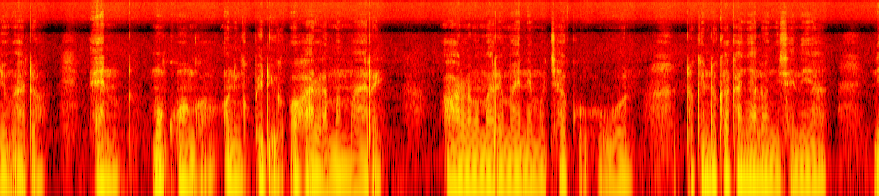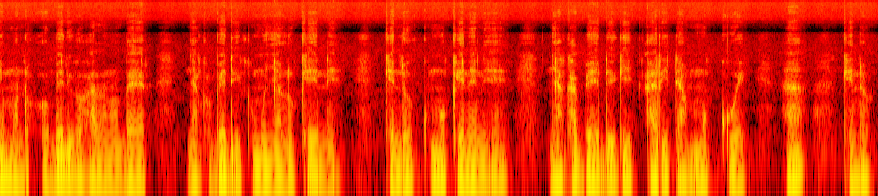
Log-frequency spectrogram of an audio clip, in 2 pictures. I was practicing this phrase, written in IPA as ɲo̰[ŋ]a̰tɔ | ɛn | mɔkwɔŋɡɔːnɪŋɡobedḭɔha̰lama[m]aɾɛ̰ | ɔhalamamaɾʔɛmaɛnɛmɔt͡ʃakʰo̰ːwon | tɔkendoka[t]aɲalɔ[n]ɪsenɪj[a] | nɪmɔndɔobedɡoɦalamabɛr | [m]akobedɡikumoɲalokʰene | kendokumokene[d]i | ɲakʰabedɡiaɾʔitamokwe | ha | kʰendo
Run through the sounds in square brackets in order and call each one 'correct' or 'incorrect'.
correct, correct, incorrect: k, incorrect: ɲ, correct, incorrect: ɲ, incorrect: n

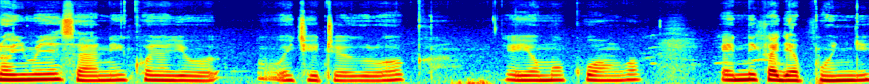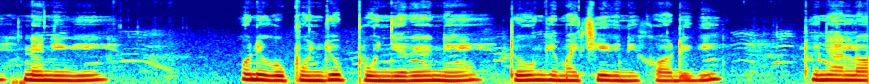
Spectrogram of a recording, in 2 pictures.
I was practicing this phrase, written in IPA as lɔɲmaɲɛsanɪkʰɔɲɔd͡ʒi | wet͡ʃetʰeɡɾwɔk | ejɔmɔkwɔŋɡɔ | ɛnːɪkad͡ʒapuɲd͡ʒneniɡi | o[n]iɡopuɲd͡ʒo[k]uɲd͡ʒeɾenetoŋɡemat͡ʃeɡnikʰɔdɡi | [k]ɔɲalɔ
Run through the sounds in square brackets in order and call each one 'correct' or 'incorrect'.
correct, incorrect: p, incorrect: t

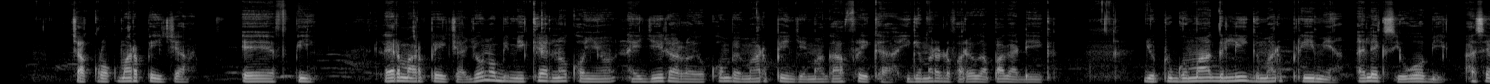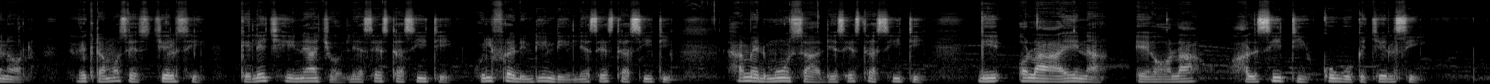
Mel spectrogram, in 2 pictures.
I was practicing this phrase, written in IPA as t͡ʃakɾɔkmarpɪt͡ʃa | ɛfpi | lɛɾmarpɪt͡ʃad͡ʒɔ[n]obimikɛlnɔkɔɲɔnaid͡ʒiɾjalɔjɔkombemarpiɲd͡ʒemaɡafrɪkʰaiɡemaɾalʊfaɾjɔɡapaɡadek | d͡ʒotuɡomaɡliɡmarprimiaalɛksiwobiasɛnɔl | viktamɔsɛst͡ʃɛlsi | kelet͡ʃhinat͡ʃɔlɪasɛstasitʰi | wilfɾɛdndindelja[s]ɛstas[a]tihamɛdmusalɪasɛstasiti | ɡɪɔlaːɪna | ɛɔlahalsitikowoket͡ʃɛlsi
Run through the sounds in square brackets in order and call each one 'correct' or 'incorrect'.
correct, correct, incorrect: i

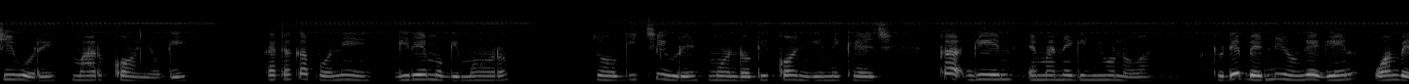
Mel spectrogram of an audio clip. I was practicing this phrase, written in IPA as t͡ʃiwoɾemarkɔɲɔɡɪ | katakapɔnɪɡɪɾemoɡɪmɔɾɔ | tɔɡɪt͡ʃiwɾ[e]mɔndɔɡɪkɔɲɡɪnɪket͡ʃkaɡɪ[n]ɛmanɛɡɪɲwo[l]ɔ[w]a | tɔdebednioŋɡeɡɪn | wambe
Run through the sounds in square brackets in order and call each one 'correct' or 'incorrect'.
correct, correct, correct, correct

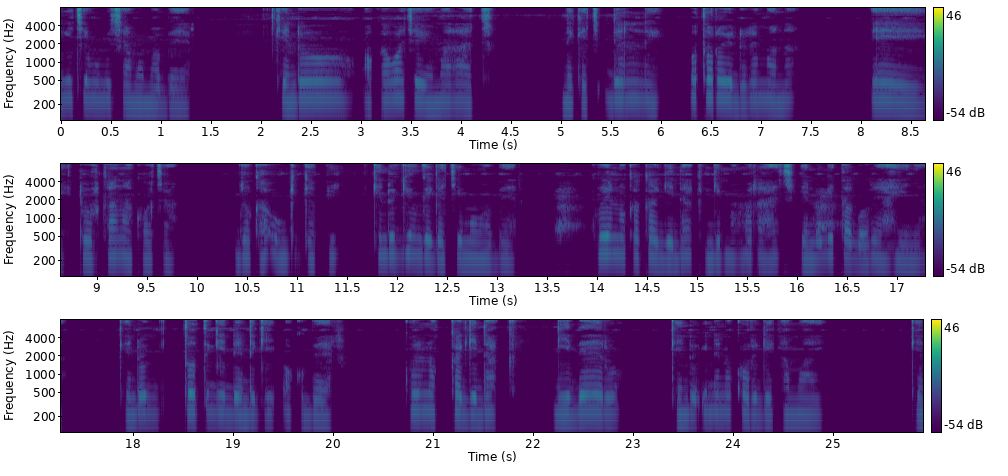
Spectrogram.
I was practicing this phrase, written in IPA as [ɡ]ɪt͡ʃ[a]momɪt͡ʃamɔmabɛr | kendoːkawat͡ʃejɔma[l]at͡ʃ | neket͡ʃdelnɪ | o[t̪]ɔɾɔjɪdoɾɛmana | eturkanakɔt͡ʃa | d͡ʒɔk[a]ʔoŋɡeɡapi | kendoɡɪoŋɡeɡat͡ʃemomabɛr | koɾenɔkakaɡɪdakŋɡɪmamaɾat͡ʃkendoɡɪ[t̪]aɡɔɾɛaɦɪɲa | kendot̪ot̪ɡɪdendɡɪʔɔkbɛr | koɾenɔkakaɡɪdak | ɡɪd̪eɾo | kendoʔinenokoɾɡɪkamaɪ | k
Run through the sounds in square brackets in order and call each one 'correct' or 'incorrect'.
incorrect: ŋ, incorrect: e, incorrect: ɾ, correct, correct, correct

